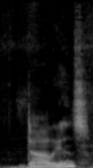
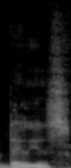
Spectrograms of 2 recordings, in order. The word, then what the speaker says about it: dahlias: Those were last year's dahlias, or dahlias, depending on how you like to pronounce it.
